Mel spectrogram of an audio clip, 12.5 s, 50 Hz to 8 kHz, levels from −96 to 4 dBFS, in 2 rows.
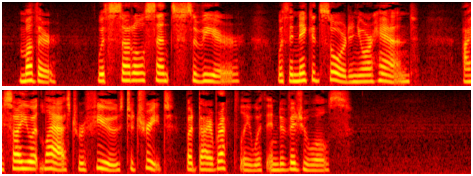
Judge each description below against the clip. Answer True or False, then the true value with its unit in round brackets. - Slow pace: True (115 wpm)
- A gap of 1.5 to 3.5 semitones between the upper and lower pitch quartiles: True (2.9 semitones)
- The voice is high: True (230 Hz)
